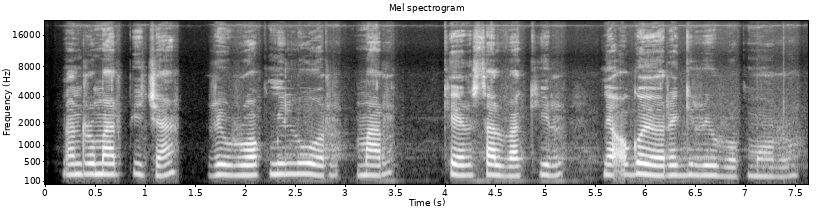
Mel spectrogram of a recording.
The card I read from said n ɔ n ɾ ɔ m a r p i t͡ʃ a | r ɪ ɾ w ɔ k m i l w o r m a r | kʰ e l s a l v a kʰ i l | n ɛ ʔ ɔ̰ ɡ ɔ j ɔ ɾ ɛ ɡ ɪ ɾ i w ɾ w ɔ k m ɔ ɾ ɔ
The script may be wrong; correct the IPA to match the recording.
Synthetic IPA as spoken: n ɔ n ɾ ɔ m a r p i t͡ʃ a | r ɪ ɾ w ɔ k m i l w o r m a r | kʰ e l s a l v a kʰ i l | n ɛ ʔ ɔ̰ ɡ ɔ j ɔ ɾ ɛ ɡ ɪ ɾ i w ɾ w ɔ k m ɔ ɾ ɔ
